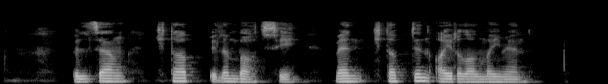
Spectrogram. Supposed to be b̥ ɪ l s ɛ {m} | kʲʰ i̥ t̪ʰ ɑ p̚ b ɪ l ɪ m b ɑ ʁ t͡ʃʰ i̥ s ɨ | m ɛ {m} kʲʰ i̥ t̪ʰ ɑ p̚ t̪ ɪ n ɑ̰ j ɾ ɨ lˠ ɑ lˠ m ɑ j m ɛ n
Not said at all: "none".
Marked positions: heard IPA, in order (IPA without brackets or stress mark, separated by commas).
ŋ, n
